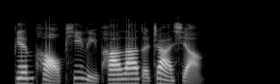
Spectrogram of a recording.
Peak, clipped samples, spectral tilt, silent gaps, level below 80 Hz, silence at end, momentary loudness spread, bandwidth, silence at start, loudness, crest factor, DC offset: -2 dBFS; under 0.1%; -3 dB/octave; none; -60 dBFS; 0.8 s; 14 LU; 11 kHz; 0.15 s; -19 LUFS; 20 dB; 0.5%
